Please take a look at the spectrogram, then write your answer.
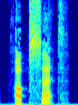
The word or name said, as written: upset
